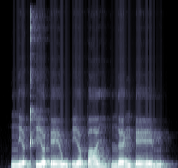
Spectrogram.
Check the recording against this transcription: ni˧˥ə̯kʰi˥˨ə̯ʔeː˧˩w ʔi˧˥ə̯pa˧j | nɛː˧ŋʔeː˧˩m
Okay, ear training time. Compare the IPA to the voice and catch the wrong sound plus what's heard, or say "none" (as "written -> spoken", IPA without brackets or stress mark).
ɛː˧ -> ɛː˧˥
